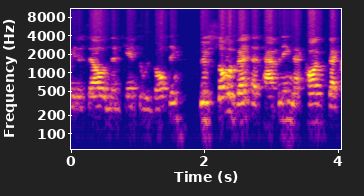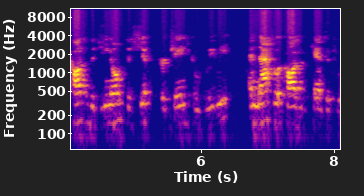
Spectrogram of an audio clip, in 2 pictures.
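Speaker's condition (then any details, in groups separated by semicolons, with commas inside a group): No condition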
